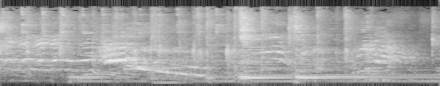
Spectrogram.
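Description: Audience applause and cheering hold steady and fairly loud for several seconds, with a sliding whoop and sustained tonal sounds mixed into the dense clapping.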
